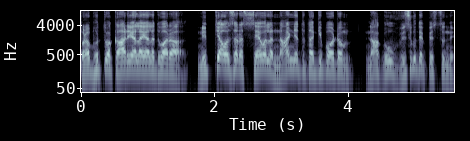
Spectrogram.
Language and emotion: Telugu, angry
